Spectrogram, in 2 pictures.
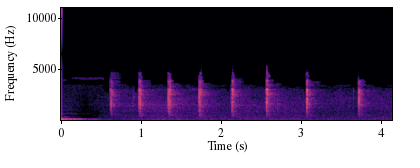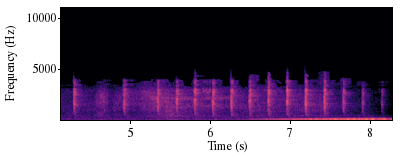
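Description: Sound effects for an animated logo: a string of sharp ticks, a couple a second at first and then quickening, over a low rumble that swells louder over the last two seconds.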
